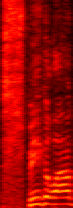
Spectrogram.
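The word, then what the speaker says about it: Spiegelau: a craft beer afficionado and vice president of Spiegel out Glass Works and I pronounce that correct correct Matt the the the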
